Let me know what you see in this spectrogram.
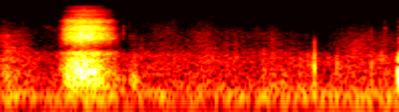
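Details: A friendly Mustang mare during an equine chiropractic session, right after a poll release as her head is brought toward her chest: a single sharp, hissing nasal blast of air (a sneeze or snort), then quiet outdoor background.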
